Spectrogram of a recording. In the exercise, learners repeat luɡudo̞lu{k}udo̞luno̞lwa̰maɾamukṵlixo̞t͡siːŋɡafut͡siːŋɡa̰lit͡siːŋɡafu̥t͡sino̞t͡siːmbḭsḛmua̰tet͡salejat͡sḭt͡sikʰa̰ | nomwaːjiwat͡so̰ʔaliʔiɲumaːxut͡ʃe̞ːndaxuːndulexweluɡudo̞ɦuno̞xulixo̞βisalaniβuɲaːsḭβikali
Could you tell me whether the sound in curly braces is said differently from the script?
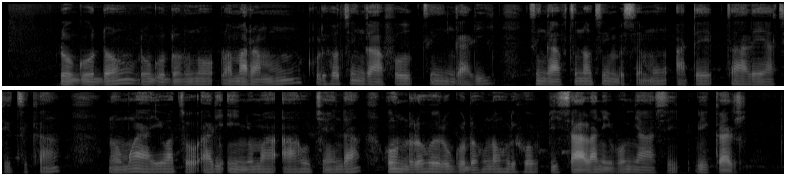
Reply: yes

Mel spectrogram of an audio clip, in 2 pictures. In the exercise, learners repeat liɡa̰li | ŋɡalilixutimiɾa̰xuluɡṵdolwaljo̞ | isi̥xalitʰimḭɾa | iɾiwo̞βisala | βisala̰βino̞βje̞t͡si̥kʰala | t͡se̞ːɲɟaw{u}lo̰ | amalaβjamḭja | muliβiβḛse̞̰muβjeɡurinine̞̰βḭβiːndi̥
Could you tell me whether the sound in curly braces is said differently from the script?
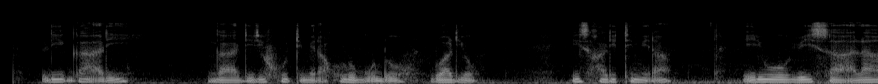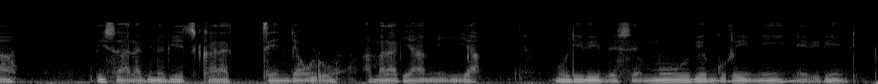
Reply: no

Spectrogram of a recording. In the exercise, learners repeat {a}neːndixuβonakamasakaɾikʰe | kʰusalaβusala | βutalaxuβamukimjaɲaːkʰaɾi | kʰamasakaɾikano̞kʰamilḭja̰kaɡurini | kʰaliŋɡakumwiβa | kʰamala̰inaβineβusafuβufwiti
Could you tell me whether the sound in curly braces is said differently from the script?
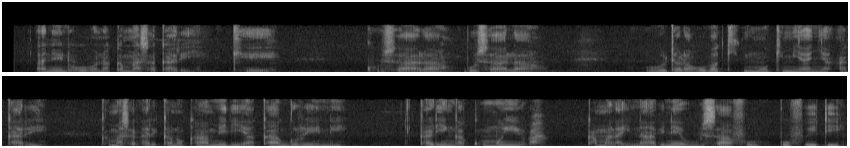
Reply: no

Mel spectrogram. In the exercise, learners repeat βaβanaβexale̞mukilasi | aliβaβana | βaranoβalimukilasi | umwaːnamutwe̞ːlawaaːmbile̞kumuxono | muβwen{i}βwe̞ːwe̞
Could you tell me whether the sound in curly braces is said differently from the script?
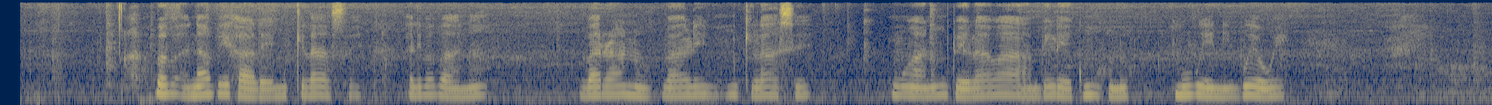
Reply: no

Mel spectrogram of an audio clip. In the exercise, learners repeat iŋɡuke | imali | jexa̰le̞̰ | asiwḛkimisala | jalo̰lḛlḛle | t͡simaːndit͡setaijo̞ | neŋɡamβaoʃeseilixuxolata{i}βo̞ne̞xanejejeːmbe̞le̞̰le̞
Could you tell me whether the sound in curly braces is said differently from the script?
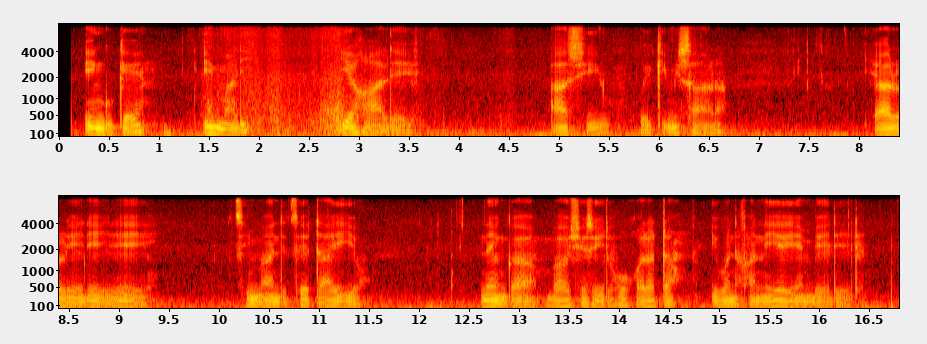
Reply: no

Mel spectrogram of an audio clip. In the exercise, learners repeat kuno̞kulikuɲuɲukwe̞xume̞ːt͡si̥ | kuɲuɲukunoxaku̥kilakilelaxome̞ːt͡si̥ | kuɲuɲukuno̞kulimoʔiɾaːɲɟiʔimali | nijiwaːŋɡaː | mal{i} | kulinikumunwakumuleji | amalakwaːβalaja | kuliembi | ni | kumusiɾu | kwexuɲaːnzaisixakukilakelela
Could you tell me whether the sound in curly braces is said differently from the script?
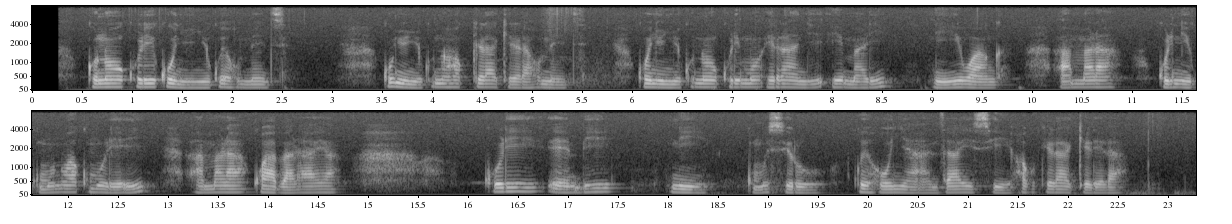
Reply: yes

